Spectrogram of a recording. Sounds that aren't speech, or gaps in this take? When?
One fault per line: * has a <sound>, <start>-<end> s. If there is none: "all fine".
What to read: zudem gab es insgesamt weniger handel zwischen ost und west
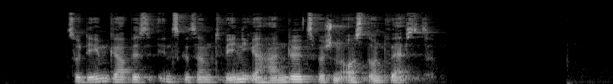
all fine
